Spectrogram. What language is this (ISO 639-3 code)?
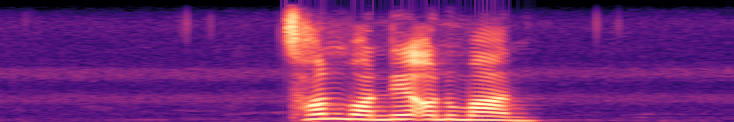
nep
